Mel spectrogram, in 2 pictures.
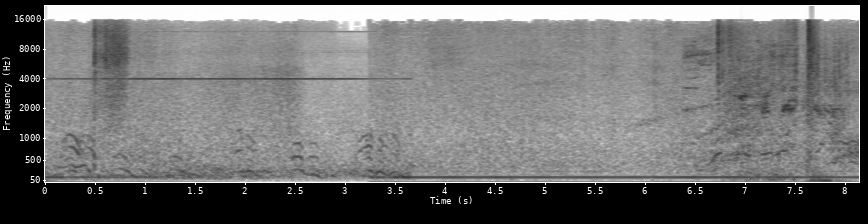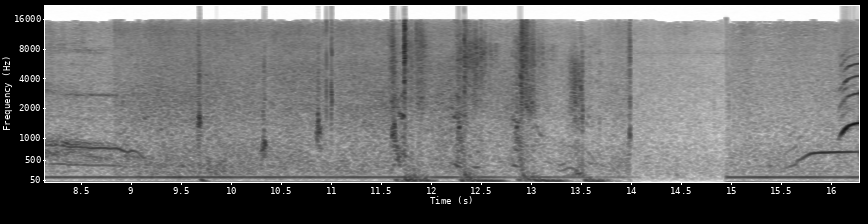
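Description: Edited fight-scene soundtrack: a steady low drone under sharp hits and whooshes, with brief shouts and grunts. The drone drops out for about a second near the end.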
